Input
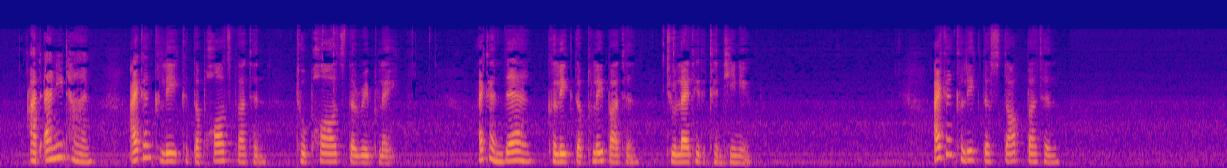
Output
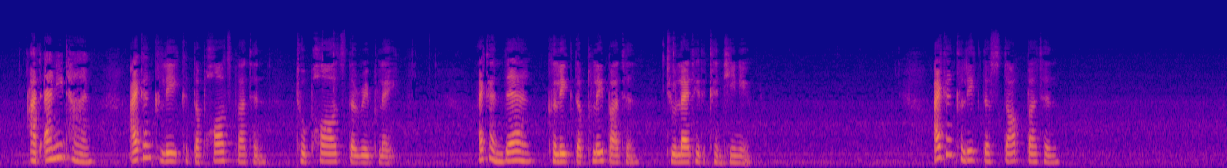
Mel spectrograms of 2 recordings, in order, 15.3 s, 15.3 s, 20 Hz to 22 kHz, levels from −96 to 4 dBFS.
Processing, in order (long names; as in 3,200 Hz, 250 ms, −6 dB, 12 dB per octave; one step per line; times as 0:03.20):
low-pass filter 5,900 Hz 24 dB per octave
level −5.5 dB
